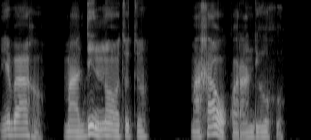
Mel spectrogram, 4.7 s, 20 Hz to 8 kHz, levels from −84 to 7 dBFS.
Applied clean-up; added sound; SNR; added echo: neural mask model Resemble Enhance denoiser.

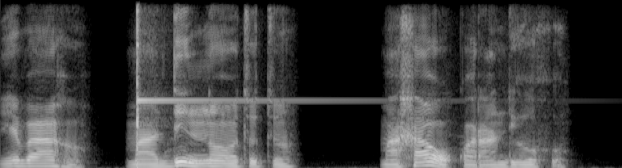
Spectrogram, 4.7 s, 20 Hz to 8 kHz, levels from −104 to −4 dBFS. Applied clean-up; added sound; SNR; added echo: none; Bicycle bell; 12 dB; none.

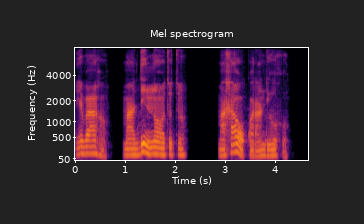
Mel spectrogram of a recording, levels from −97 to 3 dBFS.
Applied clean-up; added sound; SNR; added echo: none; none; none; none.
